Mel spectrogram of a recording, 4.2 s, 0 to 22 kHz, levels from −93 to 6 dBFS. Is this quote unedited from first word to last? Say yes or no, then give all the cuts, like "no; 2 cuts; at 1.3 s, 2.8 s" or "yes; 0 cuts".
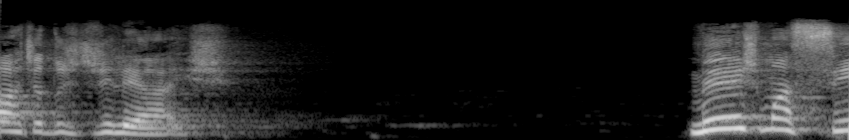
yes; 0 cuts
